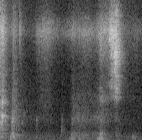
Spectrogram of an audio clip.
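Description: A few faint, short rustles and knocks of a person shifting and moving about on a carpeted floor.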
